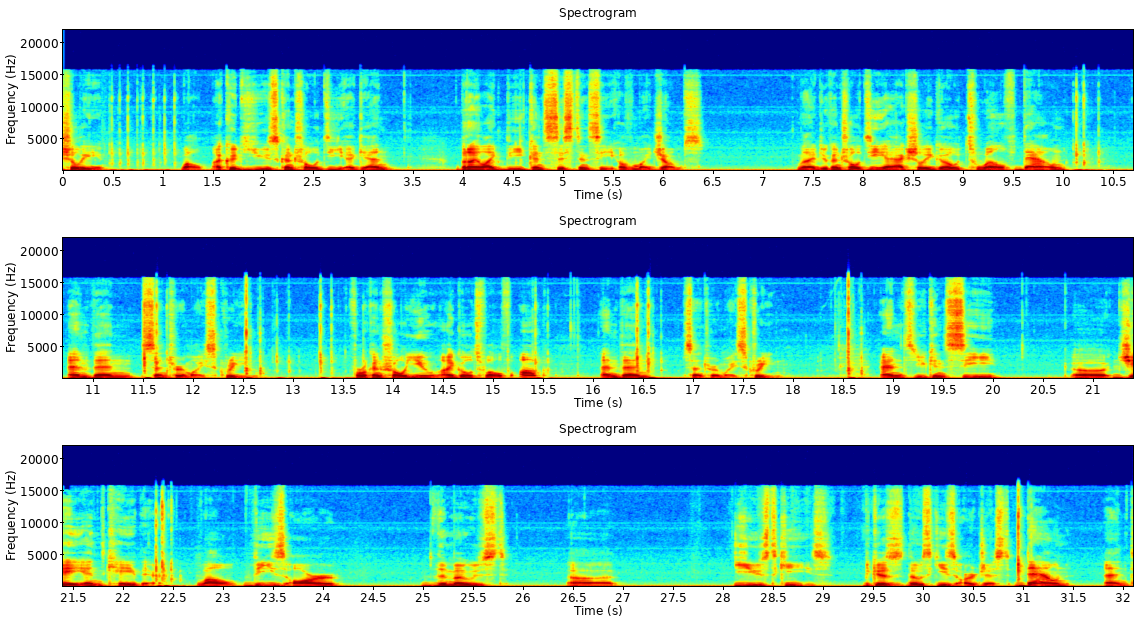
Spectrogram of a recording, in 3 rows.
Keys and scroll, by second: 4.7 h, 10.2-12.2 typing, 15.5-17.2 typing, 31.1 j.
